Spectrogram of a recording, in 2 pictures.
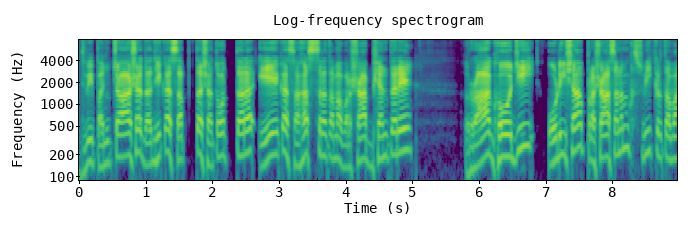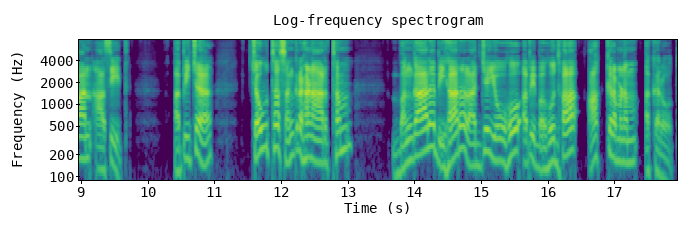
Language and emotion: Sanskrit, neutral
